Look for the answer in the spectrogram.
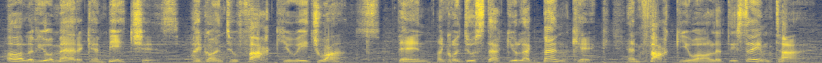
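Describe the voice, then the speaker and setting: An actor playing a boastful, arrogant villain wrestler who speaks in broken English in an audio drama. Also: male voice, fairly high pitch, very animated, a little slow, hardly any pauses, fairly bright tone, faint music behind. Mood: leering gloating.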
